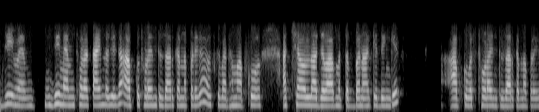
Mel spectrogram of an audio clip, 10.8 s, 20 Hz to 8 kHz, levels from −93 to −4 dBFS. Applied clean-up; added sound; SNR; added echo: none; none; none; none.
